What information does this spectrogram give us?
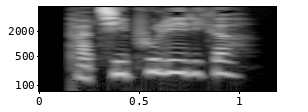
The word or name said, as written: partipolitiker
